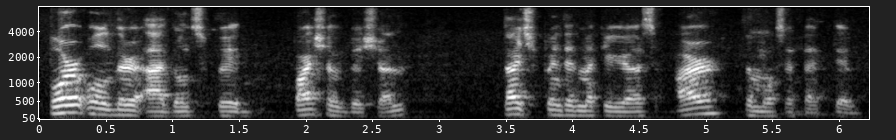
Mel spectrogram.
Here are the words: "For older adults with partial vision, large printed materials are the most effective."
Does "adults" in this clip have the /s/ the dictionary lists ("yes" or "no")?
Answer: yes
